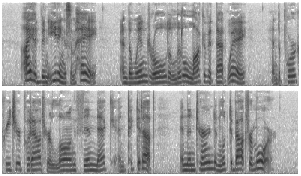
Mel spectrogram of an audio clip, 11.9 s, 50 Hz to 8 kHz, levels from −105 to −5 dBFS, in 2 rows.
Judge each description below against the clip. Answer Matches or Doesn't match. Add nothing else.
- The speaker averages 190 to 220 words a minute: Matches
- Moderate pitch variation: Matches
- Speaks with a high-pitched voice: Matches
